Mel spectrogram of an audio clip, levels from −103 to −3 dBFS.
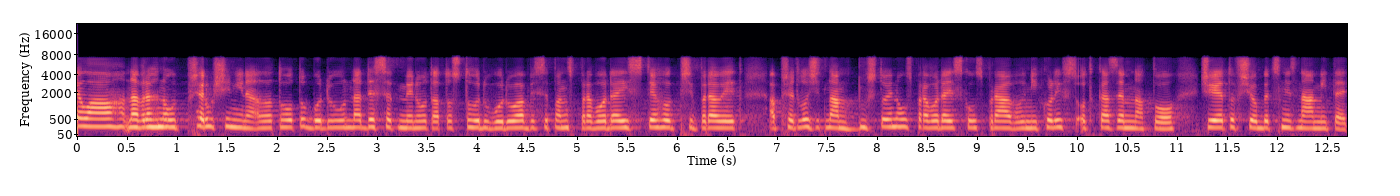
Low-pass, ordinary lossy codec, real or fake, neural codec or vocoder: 7.2 kHz; Opus, 64 kbps; fake; codec, 16 kHz, about 1 kbps, DyCAST, with the encoder's durations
